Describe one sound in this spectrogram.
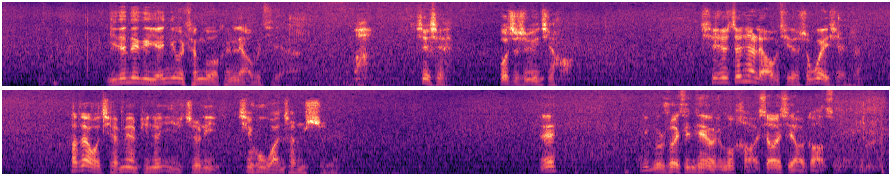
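A middle-aged man speaks warmly nearby.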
